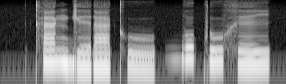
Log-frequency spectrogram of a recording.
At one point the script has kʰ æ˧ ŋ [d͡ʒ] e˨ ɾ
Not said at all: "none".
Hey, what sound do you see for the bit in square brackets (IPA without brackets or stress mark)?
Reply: ɡʲ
